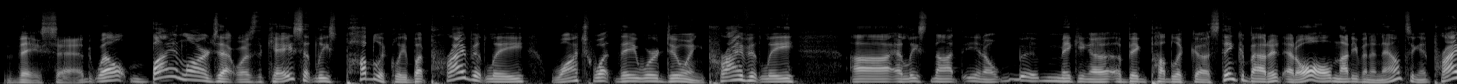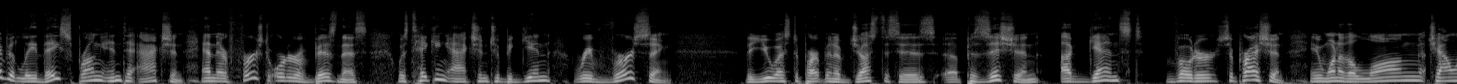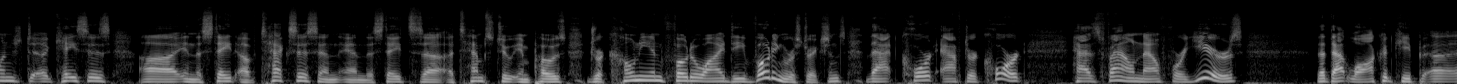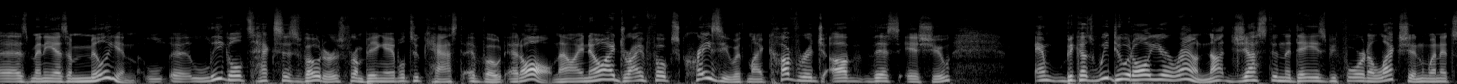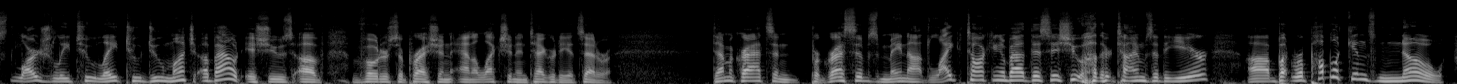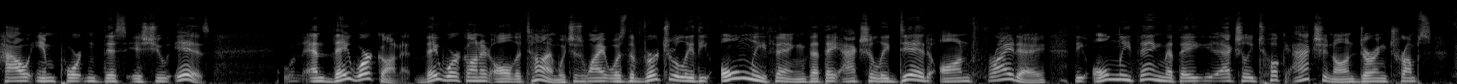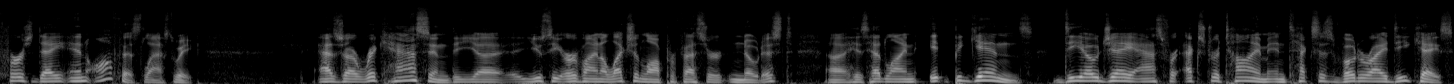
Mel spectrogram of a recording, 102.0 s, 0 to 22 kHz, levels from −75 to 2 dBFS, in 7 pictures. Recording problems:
none

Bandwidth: 15 kHz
